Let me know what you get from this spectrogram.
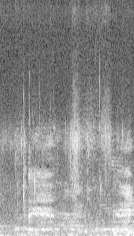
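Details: Domestic cat among a mother cat and her street-found kitten, the kitten now healed after vet treatment and eating again; a short, faint, slightly rising harmonic meow over a noisy background with low rumble.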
